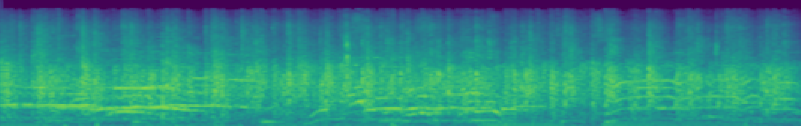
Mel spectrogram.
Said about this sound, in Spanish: Yo os pido un aplauso muy fuerte para estos dos señores que tengo aquí a mi lado.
